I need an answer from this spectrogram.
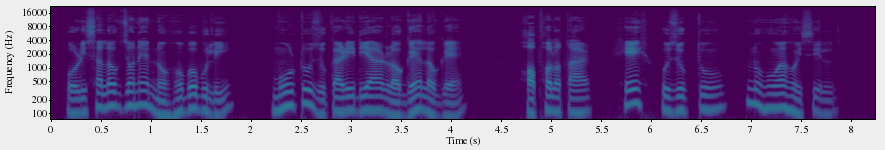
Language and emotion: Assamese, sad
